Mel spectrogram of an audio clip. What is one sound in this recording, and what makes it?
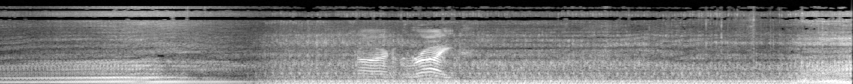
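A powerful car engine rumbles and roars.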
